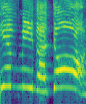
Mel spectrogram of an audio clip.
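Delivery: shrill, very high, very slow, drawn-out scream. Retelling how a kid demanded someone's dog: imitating a kid screaming. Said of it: "he screams".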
